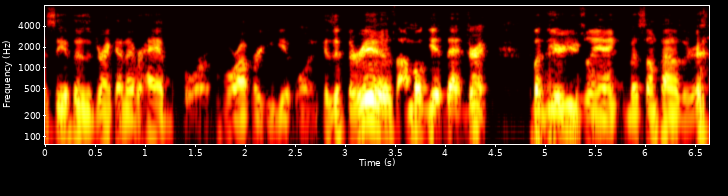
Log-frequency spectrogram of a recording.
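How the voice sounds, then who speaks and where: Talking at a very fast pace in a Southern US accent, a man is heard in a dry, close sound with no echo. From Florida. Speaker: rapper. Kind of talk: casual chat.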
